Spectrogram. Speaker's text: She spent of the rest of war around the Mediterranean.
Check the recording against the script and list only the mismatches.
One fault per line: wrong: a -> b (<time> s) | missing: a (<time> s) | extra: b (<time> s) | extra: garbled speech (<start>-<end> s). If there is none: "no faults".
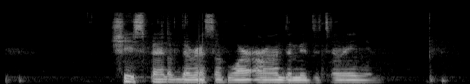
no faults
